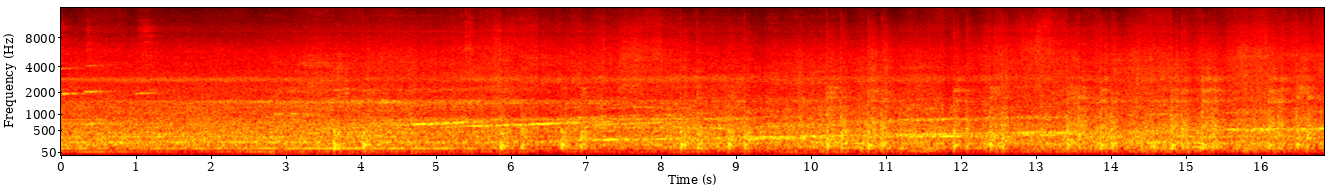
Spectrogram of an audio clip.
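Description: A train pulls away, its motor whining upward and wheels clattering faster over the rails.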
